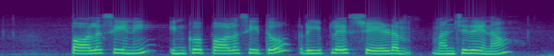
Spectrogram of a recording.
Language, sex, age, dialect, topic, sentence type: Telugu, female, 36-40, Telangana, banking, question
